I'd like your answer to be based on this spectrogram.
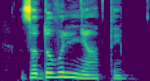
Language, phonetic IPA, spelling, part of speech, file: Ukrainian, [zɐdɔwɔlʲˈnʲate], задовольняти, verb, Uk-задовольняти.ogg
- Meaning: to satisfy, to gratify, to content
